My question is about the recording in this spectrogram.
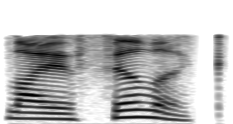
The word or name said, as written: lyophilic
